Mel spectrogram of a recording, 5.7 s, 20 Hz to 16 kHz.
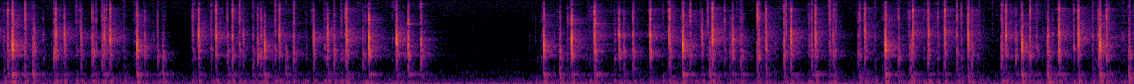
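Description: A Space65 Cybervoyager 65% mechanical keyboard with a metal case, ABS plastic keycaps and Holy Panda switches is typed on continuously with the fingertips of both hands. Rapid, bright clicky-clacky keystrokes follow one another with very short decay and a brief pause near the middle. The sound is dominated by sharp, high-pitched key strikes with little low-end thump.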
